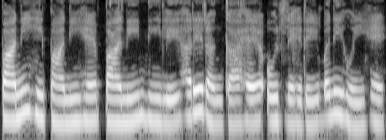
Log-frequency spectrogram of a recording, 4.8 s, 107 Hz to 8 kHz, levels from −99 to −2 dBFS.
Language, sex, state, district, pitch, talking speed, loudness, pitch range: Hindi, female, Chhattisgarh, Korba, 195 Hz, 185 wpm, -16 LUFS, 185-210 Hz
